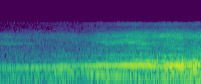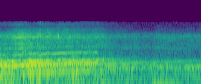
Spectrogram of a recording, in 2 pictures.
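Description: A car engine roars loudly as the car speeds past and fades away.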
